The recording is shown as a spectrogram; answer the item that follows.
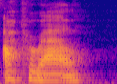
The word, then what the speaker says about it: Apparelle: So is it Apparelle? Apparelle. – People say different things. – Yeah, because I was like, it's Apparelle. Am I saying it right? – Right, yeah.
